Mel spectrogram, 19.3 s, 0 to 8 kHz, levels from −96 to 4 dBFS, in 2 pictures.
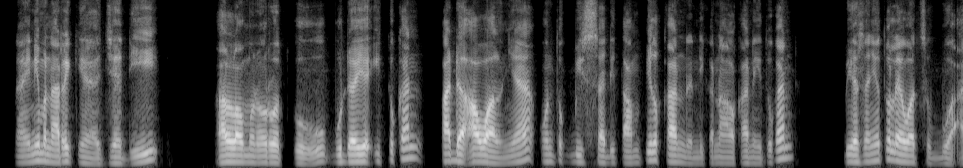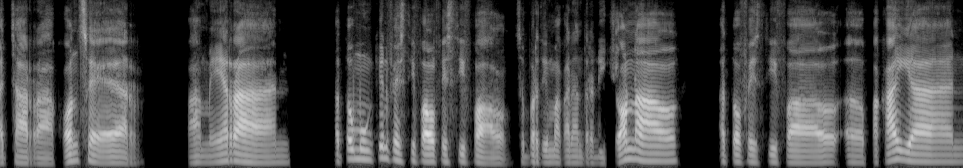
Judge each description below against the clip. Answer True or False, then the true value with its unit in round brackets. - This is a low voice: True (115 Hz)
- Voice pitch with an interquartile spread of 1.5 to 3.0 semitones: False (3.7 semitones)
